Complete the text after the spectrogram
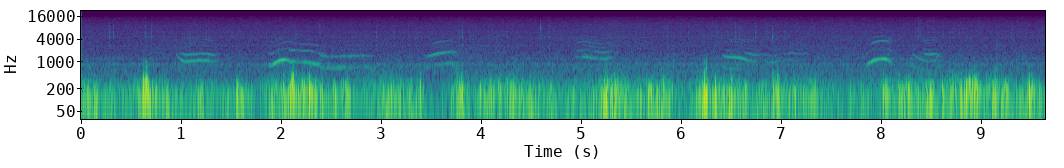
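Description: A man shouts far off across open ground.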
